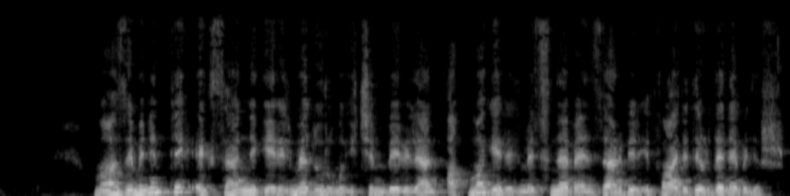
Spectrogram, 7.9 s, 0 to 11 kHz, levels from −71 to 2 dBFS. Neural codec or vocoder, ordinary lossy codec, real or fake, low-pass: none; AAC, 48 kbps; real; 9.9 kHz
